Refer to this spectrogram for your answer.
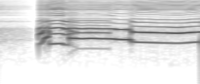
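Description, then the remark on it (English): A rubber chicken named Edwina, used as a lightning round notification, lets out a loud, nasal squawk from air passing through a diaphragm. The squawk starts abruptly and holds for over a second, its buzzy pitch stepping down a couple of times before trailing off. “She's a rubber chicken.”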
